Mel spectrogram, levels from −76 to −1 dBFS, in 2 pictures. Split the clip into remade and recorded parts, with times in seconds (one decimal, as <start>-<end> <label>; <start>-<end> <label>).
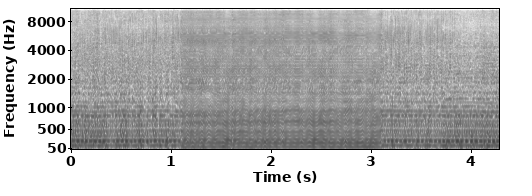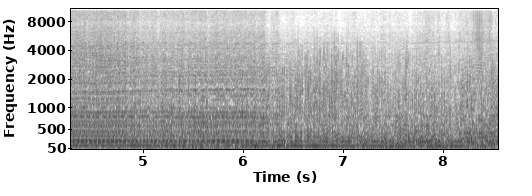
0.0-1.1 recorded; 1.1-3.1 remade; 3.1-8.6 recorded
